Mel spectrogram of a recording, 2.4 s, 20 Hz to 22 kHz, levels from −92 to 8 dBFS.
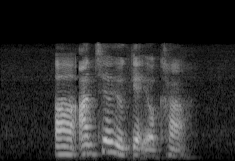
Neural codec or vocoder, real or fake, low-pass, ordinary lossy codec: none; real; 7.2 kHz; AAC, 32 kbps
